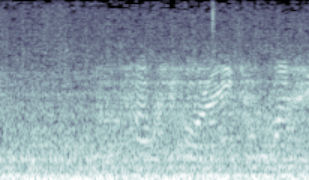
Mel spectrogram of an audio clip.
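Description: Steady low rumble of a taxi's engine and tyres, heard from inside the cabin as it drives. A faint voice talks about a second in.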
